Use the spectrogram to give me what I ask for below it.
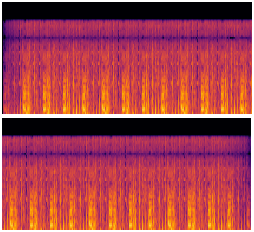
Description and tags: Loop of blips, beeps and clicks. Made on an Alesis Micron.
